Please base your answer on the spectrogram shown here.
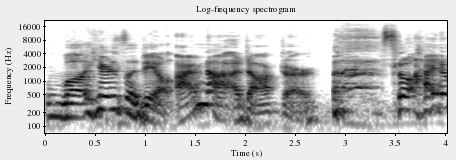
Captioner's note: laughs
